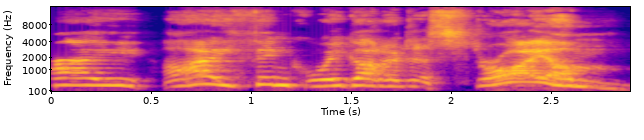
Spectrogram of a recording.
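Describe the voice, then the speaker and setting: A put-on character voice, high in pitch, delivers its lines at a fairly slow pace. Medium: stage play.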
